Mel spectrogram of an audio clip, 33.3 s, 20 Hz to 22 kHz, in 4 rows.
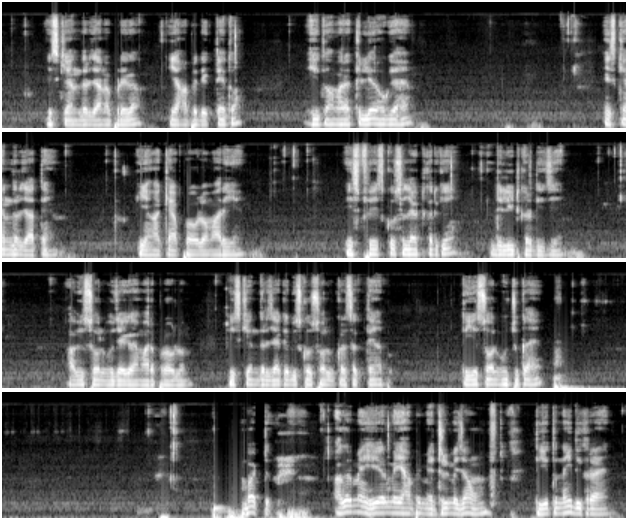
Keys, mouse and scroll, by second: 0.3-3.2 middle drag, 3.2 click, 4.0-5.3 middle drag, 5.3 scroll down 2, 7.8-9.6 middle drag, 9.6 scroll up 1, 9.9-11.2 middle drag, 11.2 scroll up 2, 12.3-13.6 shift+middle drag, 13.6 click, 14.8-16.5 right drag, 16.5-18.1 middle drag, 18.1-18.6 scroll down 2, 18.6-19.9 middle drag, 19.9 KP_1, 20.4 scroll down 1, 20.9-22.6 middle drag, 22.6-23.0 scroll down 1, 23.0-26.0 middle drag, 30.2-31.9 drag, 31.9 KP_3, 32.3 scroll down 1, 32.5 shift+middle click.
